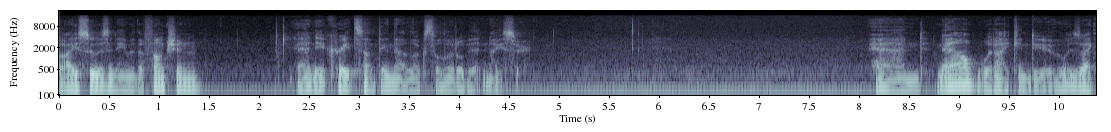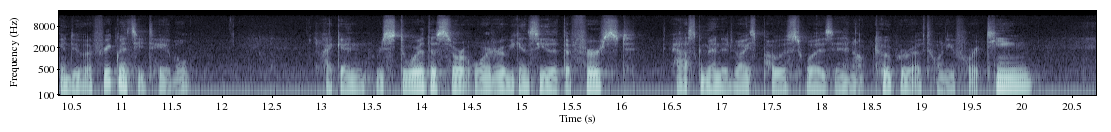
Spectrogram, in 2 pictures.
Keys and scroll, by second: 0.9 Return, 2.2 Left, 2.4 -, 11.0 shift+f, 13.0 [.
